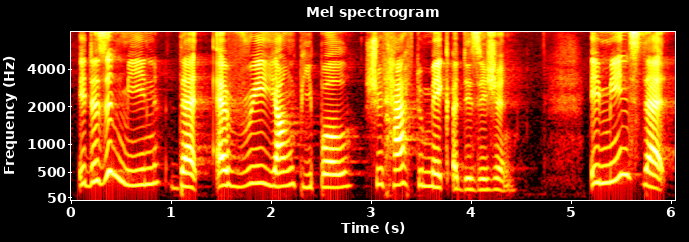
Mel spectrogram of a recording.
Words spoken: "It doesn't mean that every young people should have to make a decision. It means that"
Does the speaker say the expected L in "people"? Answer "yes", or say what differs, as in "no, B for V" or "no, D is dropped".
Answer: yes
